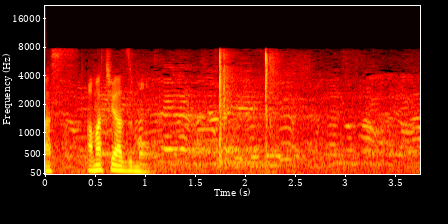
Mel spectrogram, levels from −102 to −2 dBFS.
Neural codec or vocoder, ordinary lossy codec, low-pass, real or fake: none; none; none; real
